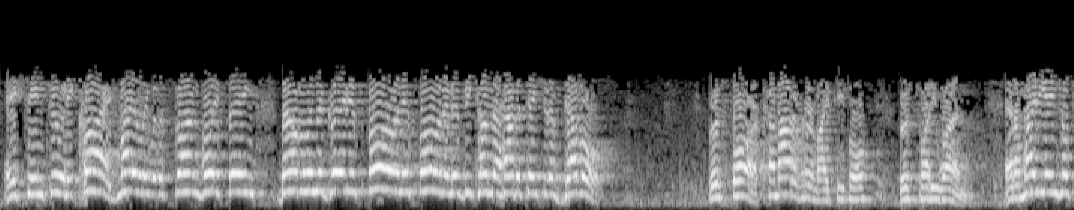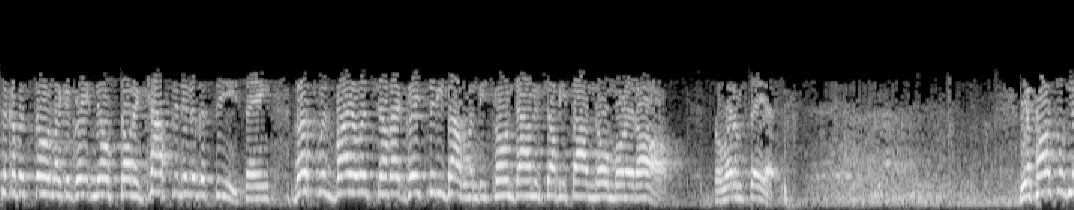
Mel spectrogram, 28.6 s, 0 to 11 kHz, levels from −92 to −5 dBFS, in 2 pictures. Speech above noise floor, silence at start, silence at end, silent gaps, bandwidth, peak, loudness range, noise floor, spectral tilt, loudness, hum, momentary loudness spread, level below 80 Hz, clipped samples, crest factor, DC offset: 26 dB; 0.05 s; 0 s; none; 3.6 kHz; -2 dBFS; 5 LU; -41 dBFS; -12 dB/octave; -15 LUFS; none; 13 LU; -64 dBFS; under 0.1%; 14 dB; under 0.1%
